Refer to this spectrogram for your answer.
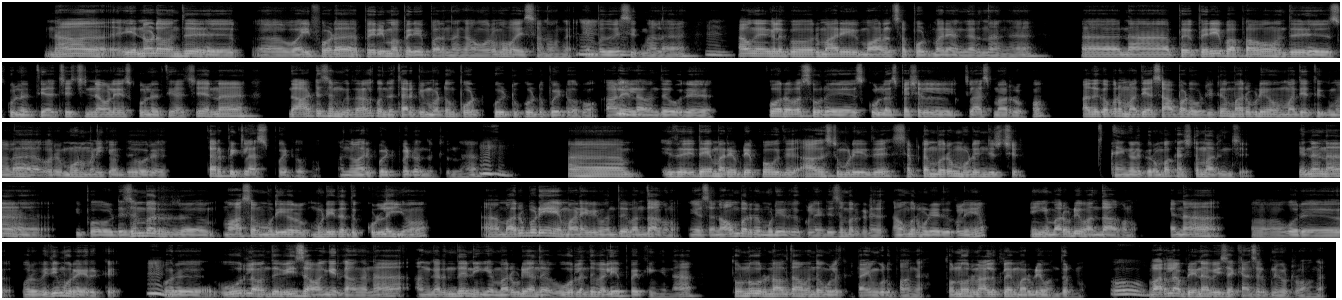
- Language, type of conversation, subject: Tamil, podcast, விசா பிரச்சனை காரணமாக உங்கள் பயணம் பாதிக்கப்பட்டதா?
- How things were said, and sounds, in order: in English: "வொய்ஃப்"; in English: "மாரல் சப்போர்ட்"; in English: "ஸ்கூல்"; in English: "ஸ்கூல்"; in English: "ஆட்டிஸம்ங்குறதால"; in English: "தெரப்பி"; in English: "ஸ்கூல் ஸ்பெஷல் கிளாஸ்"; in English: "தெரப்பி கிளாஸ்"; tsk; drawn out: "டிசம்பர்"; in English: "எஸ்"; in English: "விஸா"; in English: "டைம்"; in English: "விஸா கேன்ஸல்"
